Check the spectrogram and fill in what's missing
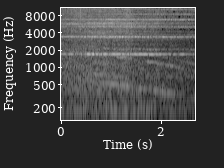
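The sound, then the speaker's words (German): A line 27 tram rolls past through the Maxvorstadt in Munich with a sustained, high metallic wheel squeal ringing in several steady tones over a constant rumble, loud throughout, with no voices. “Wenn an einem sonnigen Sommertag die Fenster der Wohnung sperrangelweit offen stehen, höre ich die 27er durch die Maxvorstadt schnurren, ganz planmäßig.”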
